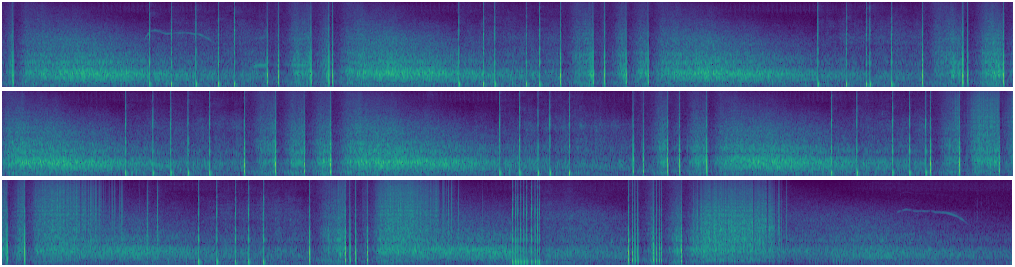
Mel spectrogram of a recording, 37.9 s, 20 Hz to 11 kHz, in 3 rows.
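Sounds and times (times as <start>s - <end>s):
fireworks bangs: 0.0s - 37.9s
fireworks hissing and crackling: 0.0s - 37.9s.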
